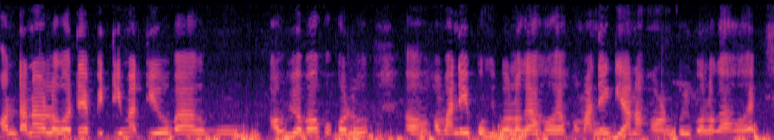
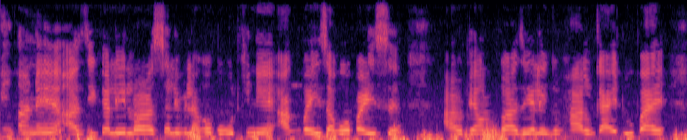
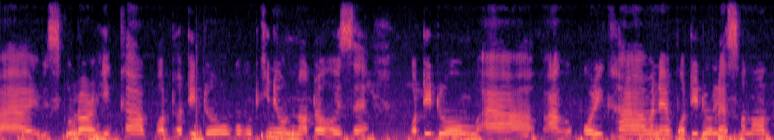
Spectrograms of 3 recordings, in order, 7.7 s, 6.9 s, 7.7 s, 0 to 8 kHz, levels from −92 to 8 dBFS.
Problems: background sounds at intervals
